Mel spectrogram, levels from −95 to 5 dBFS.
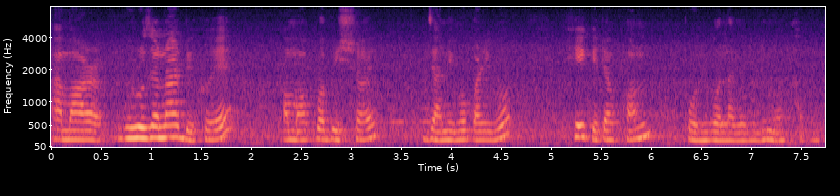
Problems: constant background noise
